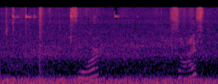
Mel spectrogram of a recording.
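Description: A steady low rumble with two short rising squeaks about two seconds apart, from a backyard wooden swing set's chains and hangers.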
